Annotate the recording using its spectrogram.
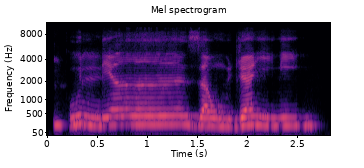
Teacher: Ikhfa. Iya, jadi suara nunnya jangan jelas seperti idhar, harus samar-samar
